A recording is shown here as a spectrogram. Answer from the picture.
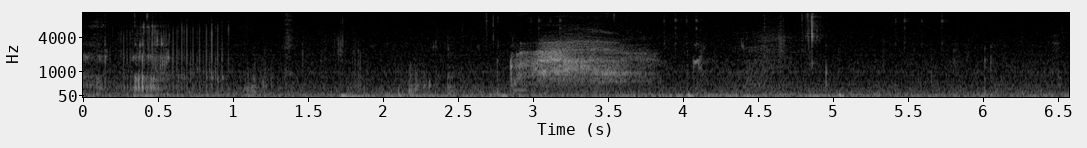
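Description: Faint sounds of a person drinking: sips and swallows, with a breathy exhale about three seconds in, and a few sharp clicks.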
